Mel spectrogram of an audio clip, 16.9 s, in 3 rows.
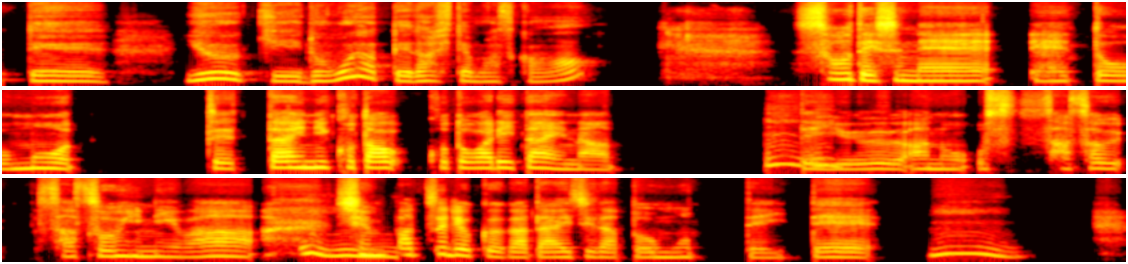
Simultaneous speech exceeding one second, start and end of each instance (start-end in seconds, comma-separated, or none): none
